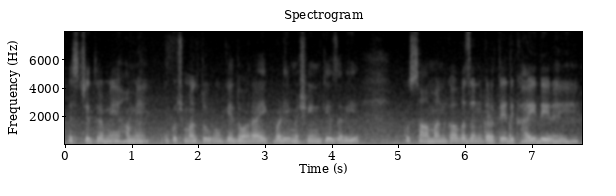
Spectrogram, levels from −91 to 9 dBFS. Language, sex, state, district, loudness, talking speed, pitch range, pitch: Hindi, female, Bihar, Supaul, -26 LUFS, 170 wpm, 195-210 Hz, 205 Hz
